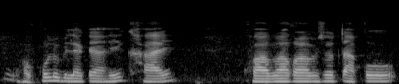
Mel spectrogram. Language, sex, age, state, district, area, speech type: Assamese, male, 60+, Assam, Golaghat, urban, spontaneous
